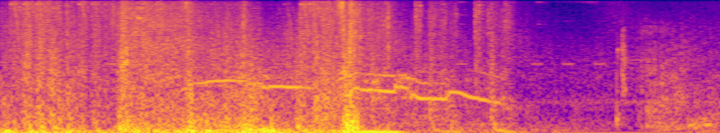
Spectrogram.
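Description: An explosion blasts in a video game.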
